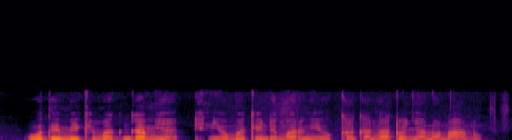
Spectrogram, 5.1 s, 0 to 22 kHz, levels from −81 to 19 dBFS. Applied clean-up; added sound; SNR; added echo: none; none; none; none.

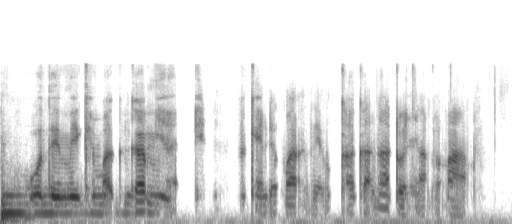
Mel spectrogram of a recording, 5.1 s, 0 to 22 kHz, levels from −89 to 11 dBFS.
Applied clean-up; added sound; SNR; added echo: neural diffusion model UNIVERSE++.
